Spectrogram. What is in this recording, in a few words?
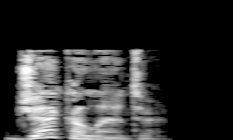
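"jack-o'-lantern", British English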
